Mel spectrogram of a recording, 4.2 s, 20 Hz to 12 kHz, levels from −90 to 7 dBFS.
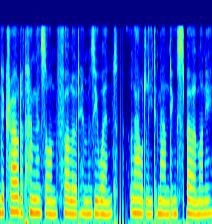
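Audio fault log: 0.47–0.58 s, packet loss on an ADPCM call: a few packets, about 30 ms in total, drop out as a hard-edged silent gap. The decoder's adaptive predictor and step size lose track of the sender's, so the speech comes back slightly distorted before it settles.
2.27–2.59 s, packet loss on an ADPCM call: around twenty packets, 180 ms in total, are lost across a 280 ms stretch, with the longest run 50 ms. This produces repeated choppy holes, and each restart briefly distorts while the mismatched decoder state settles.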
